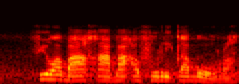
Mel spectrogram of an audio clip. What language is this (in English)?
Tswana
